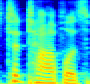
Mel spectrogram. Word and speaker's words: Tatopoulos: from Italy and agrees you just pronounce the letters it's Tatopoulos but to top a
